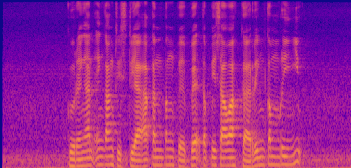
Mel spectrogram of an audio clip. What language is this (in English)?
Javanese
